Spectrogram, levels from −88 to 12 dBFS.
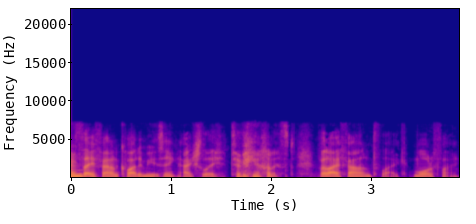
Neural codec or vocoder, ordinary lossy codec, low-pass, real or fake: none; AAC, 48 kbps; 7.2 kHz; real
